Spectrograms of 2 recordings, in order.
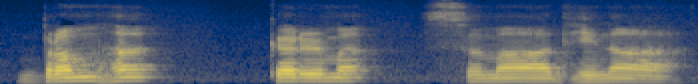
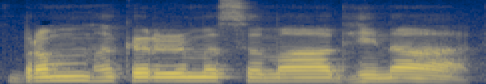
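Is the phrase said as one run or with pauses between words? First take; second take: with pauses; one run. First: Short pauses separate each of the words. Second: The words run together with no pauses. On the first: The speaker calls it wrong. "not ... If you put those pauses in between the words" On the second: The speaker calls it right. "as if it were written as one long word with no spaces in it"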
